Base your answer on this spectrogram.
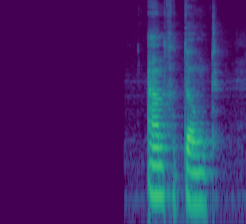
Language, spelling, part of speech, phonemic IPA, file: Dutch, aangetoond, verb / adjective, /ˈaŋɣəˌtont/, Nl-aangetoond.ogg
- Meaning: past participle of aantonen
